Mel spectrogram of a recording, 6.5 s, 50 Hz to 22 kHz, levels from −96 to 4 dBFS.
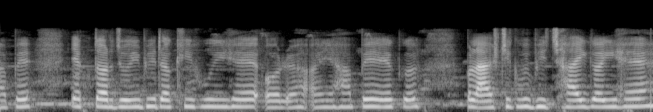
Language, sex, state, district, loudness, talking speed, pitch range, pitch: Hindi, female, Jharkhand, Palamu, -19 LUFS, 145 wpm, 240-255 Hz, 250 Hz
